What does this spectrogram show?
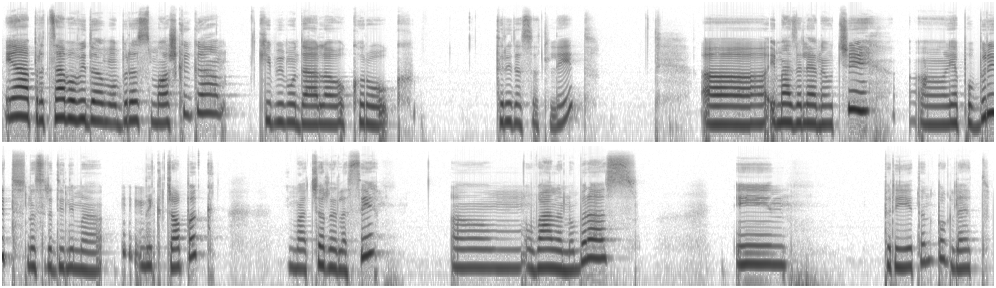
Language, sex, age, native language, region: Slovenian, female, 18-29, Slovenian, Central Slovenia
